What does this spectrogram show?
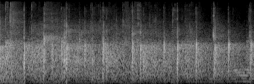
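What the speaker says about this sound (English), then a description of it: "Give them a round of applause." Applause fills the room at a Girls in ICT Day event in Abuja, with a sustained wash of clapping and sharper individual claps standing out.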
